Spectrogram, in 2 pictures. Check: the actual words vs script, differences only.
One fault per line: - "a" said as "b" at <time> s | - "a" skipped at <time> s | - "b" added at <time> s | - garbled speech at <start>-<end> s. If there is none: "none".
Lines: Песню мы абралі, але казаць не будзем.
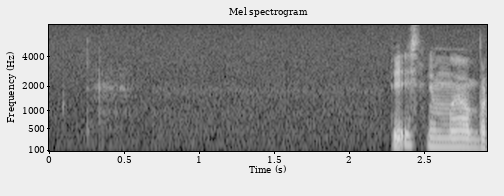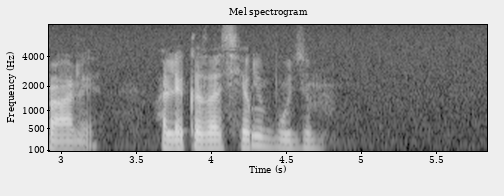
none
